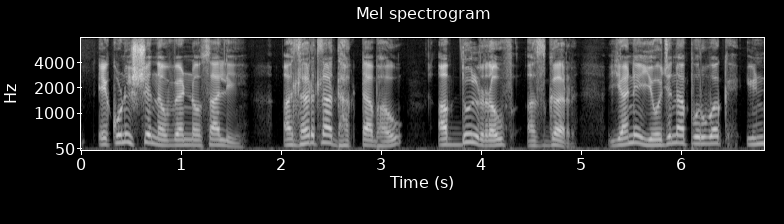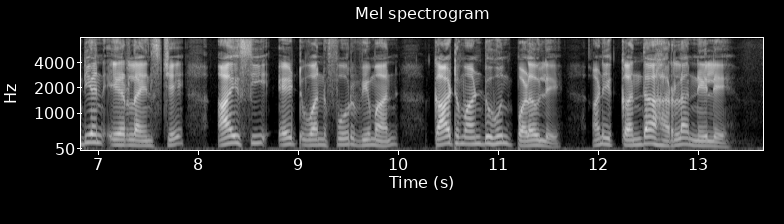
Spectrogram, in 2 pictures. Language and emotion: Marathi, neutral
